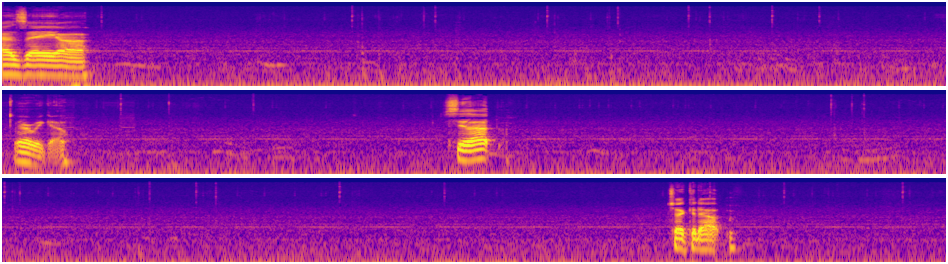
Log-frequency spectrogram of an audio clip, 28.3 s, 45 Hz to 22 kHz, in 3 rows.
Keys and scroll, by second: 3.7 ctrl+z, 6.0 s, 20.2 s.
